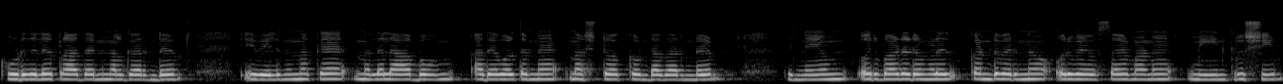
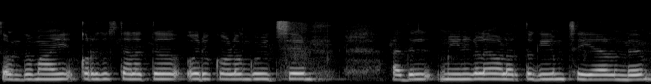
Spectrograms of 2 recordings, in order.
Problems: none marked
